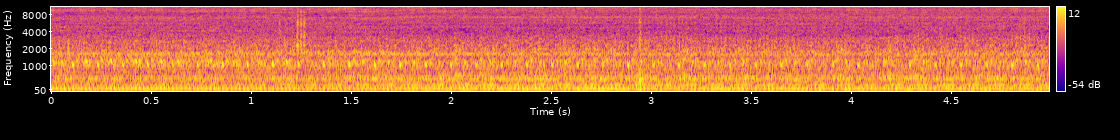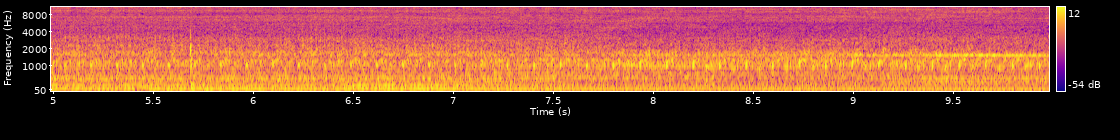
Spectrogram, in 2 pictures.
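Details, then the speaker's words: 2005 Buick Rainier petrol six after fixing a misfire (flashing check engine light), with the old coil replaced and codes cleared: steady, even idle with no skips or stumbles. "Looks to be running smooth."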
